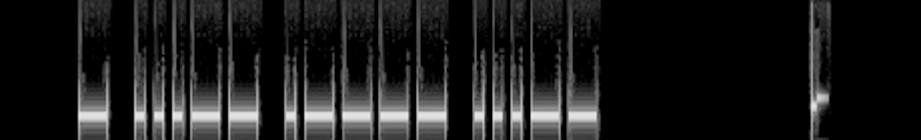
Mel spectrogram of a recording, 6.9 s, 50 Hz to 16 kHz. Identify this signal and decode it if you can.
Morse code, heard as a keyed tone, about 17 wpm, 700 Hz. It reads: T313
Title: Numbers - Contest Style - 4-Digit 17wpm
